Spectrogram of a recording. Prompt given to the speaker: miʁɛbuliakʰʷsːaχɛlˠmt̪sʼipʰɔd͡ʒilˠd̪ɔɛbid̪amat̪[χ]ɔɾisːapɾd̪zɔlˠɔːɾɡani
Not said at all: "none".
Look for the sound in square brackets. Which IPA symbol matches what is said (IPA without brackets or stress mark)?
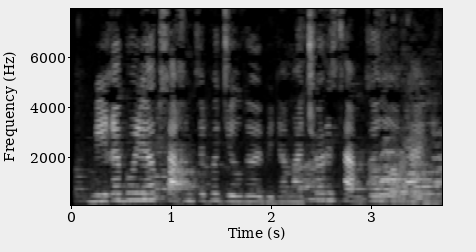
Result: ʃ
